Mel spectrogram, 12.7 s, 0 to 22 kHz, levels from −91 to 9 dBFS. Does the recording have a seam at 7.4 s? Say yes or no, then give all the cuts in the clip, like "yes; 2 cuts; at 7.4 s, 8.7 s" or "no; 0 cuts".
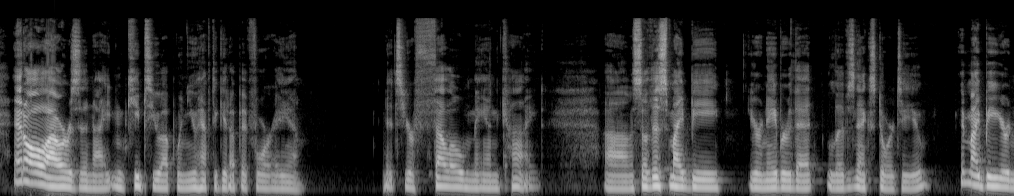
no; 1 cut; at 4.8 s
